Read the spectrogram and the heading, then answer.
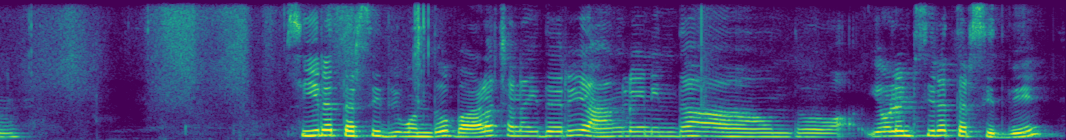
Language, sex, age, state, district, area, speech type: Kannada, female, 45-60, Karnataka, Chitradurga, rural, spontaneous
